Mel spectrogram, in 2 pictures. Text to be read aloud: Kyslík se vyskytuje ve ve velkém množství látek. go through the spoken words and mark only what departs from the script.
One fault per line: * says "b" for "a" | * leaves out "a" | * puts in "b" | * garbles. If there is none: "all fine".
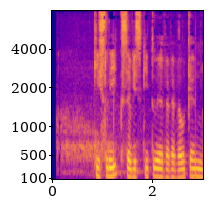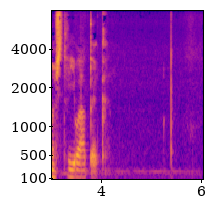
all fine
